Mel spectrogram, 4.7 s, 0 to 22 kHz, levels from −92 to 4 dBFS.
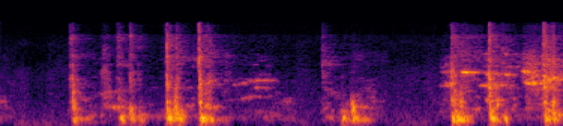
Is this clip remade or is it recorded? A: recorded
